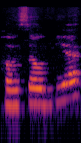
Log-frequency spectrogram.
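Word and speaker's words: Posobiec: I always mispronounce his name. Pozobiec.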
